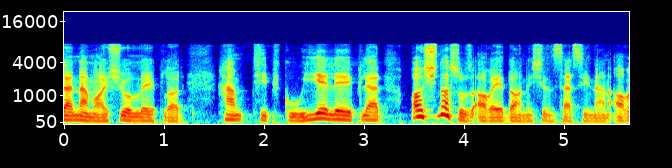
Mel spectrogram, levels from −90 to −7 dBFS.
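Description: Speech recording with no technical faults to report.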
